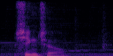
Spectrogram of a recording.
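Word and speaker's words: Xingqiu: Shingcho. Singcho. You pronounce it like jao.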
